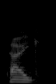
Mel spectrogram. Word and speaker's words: Tadgh: is it Tadgh, is it, and he says Tadgh. I went, I'll remember this. Tadgh the Tiger.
